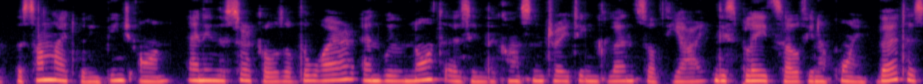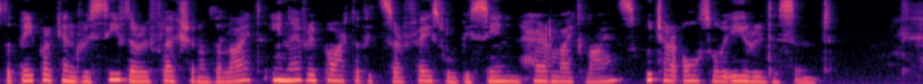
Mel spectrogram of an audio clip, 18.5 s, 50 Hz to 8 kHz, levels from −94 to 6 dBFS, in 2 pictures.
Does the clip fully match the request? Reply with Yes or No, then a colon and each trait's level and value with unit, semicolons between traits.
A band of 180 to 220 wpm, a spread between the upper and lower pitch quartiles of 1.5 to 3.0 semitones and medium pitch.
Yes: average, 185 wpm; average, 2.7 semitones; medium, 175 Hz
